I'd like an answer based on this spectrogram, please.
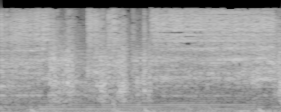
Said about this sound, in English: Right, I'll just print that off. It's quite a slow printer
